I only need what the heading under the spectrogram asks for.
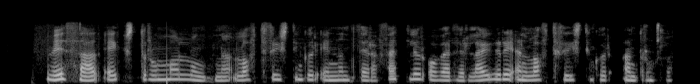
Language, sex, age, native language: Icelandic, female, 50-59, Icelandic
